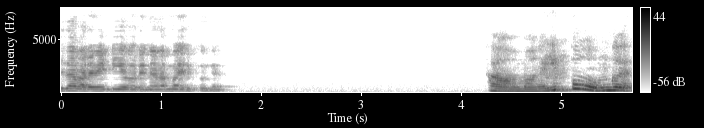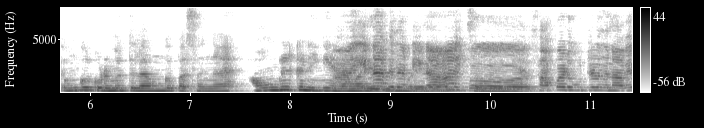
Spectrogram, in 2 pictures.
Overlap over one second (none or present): present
